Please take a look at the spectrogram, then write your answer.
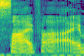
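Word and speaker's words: Syfy: Which I think we're supposed to pronounce sci-fi.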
